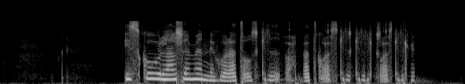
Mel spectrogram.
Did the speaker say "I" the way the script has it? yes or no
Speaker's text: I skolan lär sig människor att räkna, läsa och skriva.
yes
